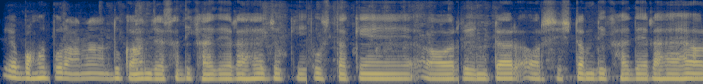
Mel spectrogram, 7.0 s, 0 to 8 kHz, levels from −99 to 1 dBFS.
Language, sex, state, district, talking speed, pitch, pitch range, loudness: Hindi, male, Chhattisgarh, Kabirdham, 180 wpm, 135 Hz, 130-140 Hz, -29 LUFS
